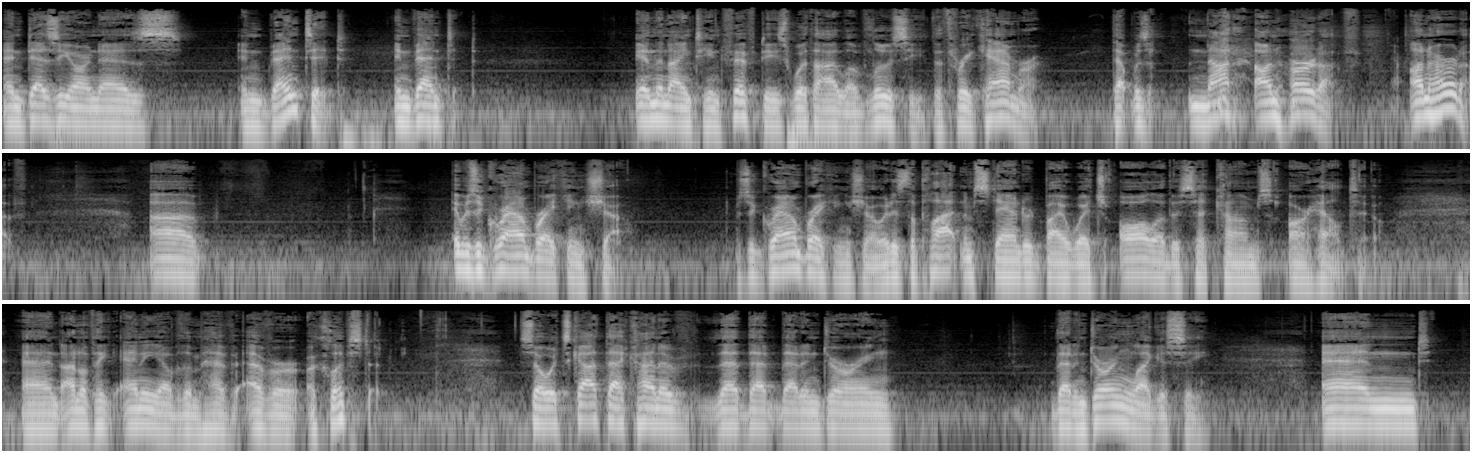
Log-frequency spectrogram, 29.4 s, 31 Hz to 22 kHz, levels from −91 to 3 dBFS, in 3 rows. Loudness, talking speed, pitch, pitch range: -18 LUFS, 145 wpm, 90 Hz, 75-105 Hz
